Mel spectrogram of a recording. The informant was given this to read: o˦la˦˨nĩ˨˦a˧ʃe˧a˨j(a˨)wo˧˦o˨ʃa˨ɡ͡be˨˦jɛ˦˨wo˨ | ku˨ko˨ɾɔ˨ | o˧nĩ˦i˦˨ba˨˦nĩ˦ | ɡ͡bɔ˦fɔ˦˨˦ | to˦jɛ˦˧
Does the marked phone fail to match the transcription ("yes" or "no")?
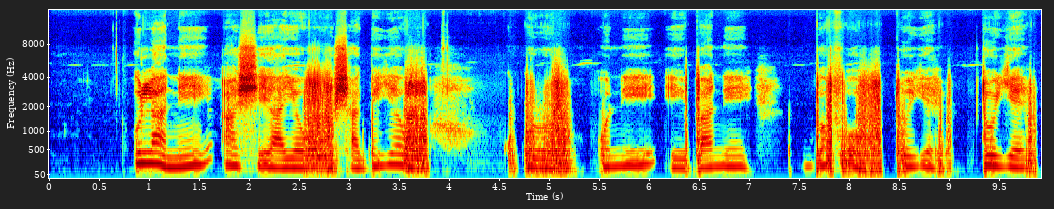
yes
